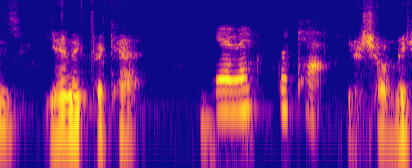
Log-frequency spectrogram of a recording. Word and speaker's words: Paquette: You know how to say it? Paquette.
